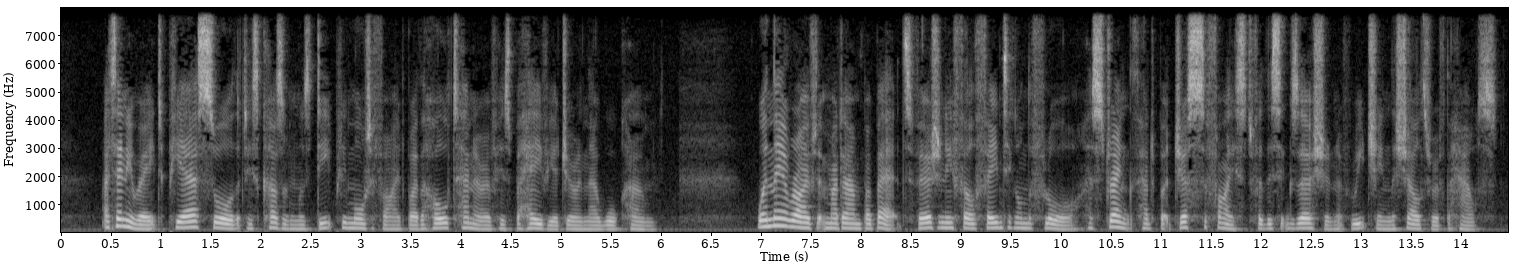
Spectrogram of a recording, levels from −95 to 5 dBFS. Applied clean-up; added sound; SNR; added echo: none; none; none; none.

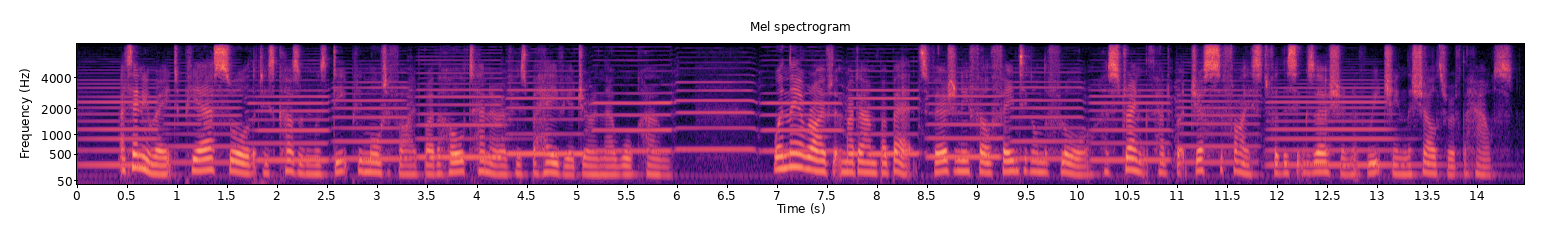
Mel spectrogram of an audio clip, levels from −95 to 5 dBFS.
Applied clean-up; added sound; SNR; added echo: none; Bowed string instrument; 9 dB; none.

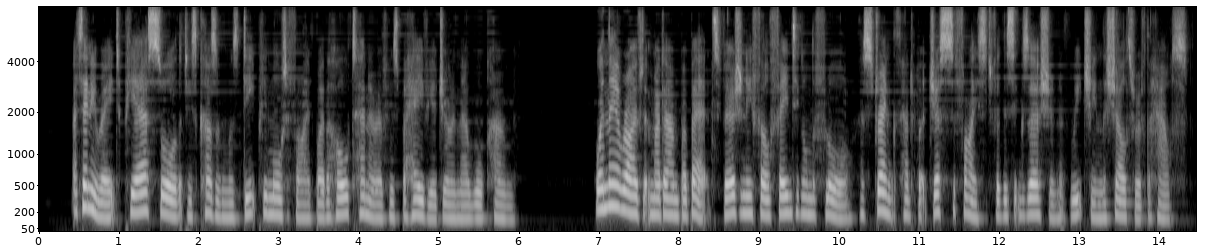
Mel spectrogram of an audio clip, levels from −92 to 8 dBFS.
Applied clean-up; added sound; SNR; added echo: neural mask model DeepFilterNet 3.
